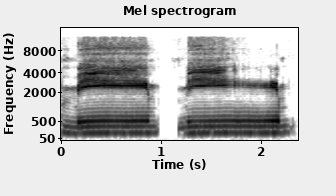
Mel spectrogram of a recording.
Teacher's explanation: ঠোঁটের শুকনা অংশ থেকে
